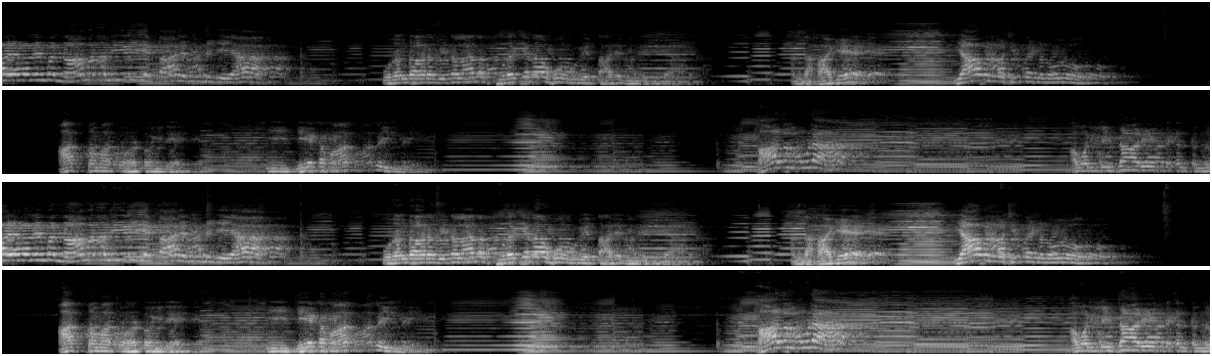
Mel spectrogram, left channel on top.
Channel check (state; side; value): quieter; left; 7.8 dB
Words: ನಾಮದ ನೀರಿಗೆ ತಾರೆ ಬಿಂದಿಗೆಯ, ಪುರಂದರ ವಿಠಲನ ಪುರಕ್ಕೆ ನಾ ಹೋಗುವೆ ತಾರೆ ಬಿಂದಿಗೆಯ. ಅಂದ ಹಾಗೆ ಯಾವ ನಮ್ಮ ಚಿತ್ರಣ್ಣನವರು ಆತ್ಮ ಮಾತ್ರ ಹೊರಟೋಗಿದೆ, ಈ ದೇಹ ಮಾತ್ರ ಇಲ್ಲಿ. ಆದರೂ ಕೂಡ ಅವರಿಲ್ಲಿದ್ದಾರೆ ಅಂತಕ್ಕಂಥ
